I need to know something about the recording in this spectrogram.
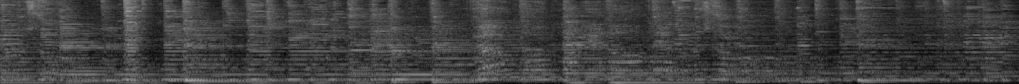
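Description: Acoustic bluegrass band playing: two acoustic guitars picked and strummed over upright bass notes.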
